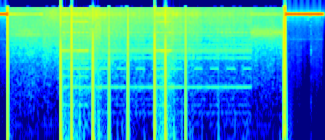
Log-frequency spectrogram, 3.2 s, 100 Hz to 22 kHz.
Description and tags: These are TR 505 one shots on a Bent 505, some are 1 bar Patterns and so forth! good for a Battery Kit.
beatz, bent, circuit, drums, glitch, hammertone, higher, hits, than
